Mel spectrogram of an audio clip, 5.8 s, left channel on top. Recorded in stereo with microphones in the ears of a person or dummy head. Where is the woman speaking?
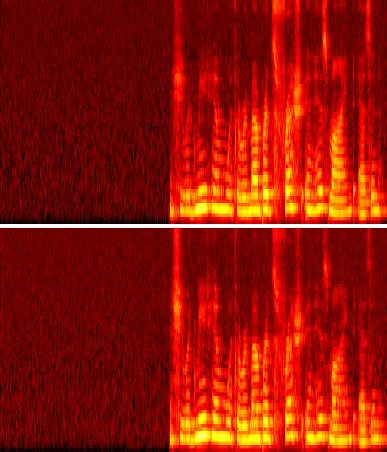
30° right (ahead or behind), 1.0 m; by 5.7 s 65° left (ahead or behind), 1.3 m.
